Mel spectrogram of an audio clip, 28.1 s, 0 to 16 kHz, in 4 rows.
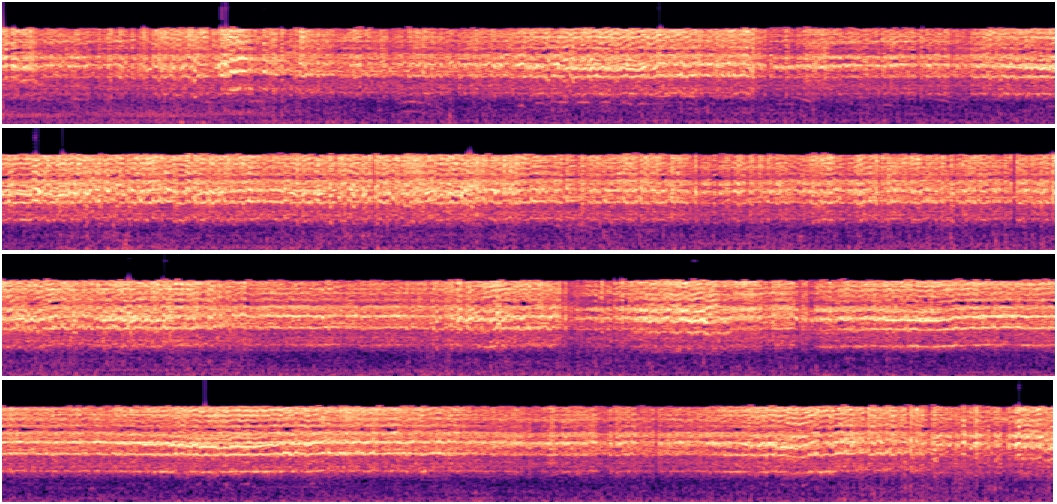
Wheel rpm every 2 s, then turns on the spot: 230, 230, 220, 220, 220, 220, 230, 220, 230, 220, 230, 220, 230, 220.
none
